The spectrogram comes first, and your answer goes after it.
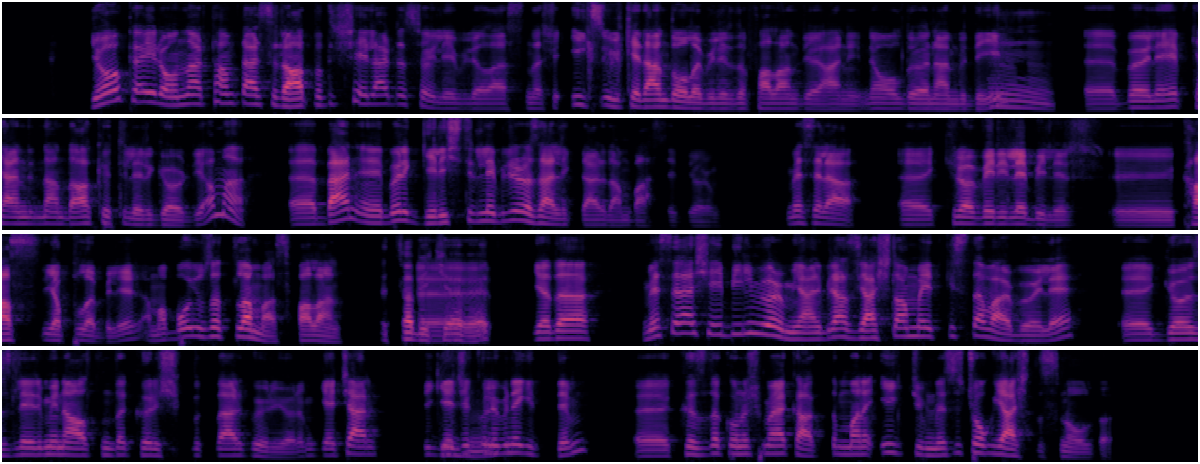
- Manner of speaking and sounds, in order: other background noise
- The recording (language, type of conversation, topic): Turkish, advice, Dış görünüşün ve beden imajınla ilgili hissettiğin baskı hakkında neler hissediyorsun?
